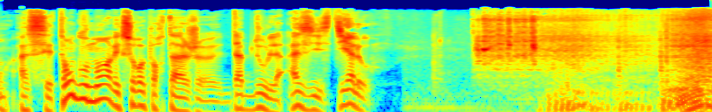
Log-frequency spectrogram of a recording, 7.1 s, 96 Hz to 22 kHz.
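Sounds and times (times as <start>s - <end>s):
speech: 0.0s - 3.8s
motorcycle engine starting, idling and revving in Bouaké, Côte d'Ivoire: 4.4s - 7.1s.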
